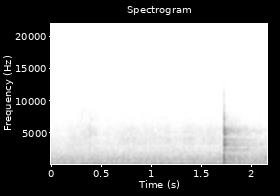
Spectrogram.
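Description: Low, steady background ambience of a cricket ground during play, with one short sharp knock near the end.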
